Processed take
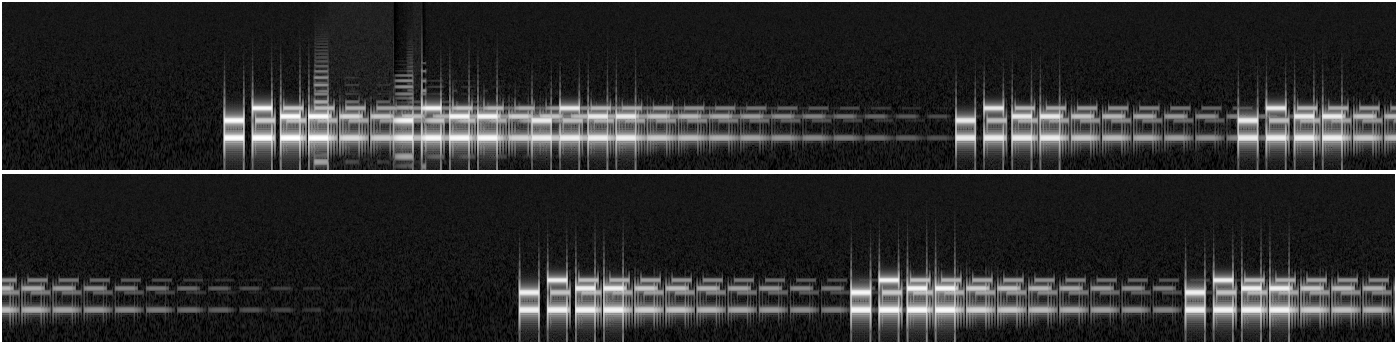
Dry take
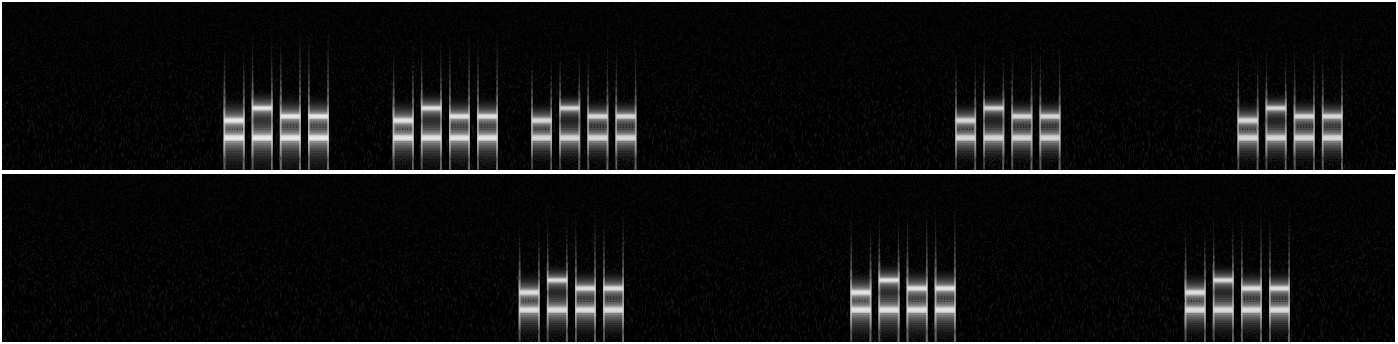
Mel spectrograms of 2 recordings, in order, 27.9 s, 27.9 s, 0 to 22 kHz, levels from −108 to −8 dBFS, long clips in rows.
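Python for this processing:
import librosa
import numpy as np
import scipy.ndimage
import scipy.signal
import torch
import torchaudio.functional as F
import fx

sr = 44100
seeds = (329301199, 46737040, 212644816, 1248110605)

y = fx.transient(x, sr, attack_db=-12, sustain_db=4, at=(3.12, 4.24))
y = fx.echo_wet_bandpass(y, sr, ms=311, feedback_pct=55, hz=850.0, wet_db=-18)
y = y * librosa.db_to_amplitude(7.5)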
